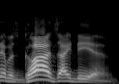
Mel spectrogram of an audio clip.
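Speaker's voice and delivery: ordinary talk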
